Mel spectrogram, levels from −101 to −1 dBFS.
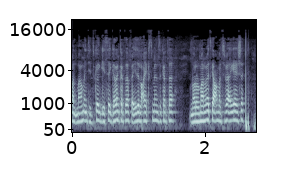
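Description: From start to finish the speech runs at double speed and an octave high. The audio was read two samples at a time.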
